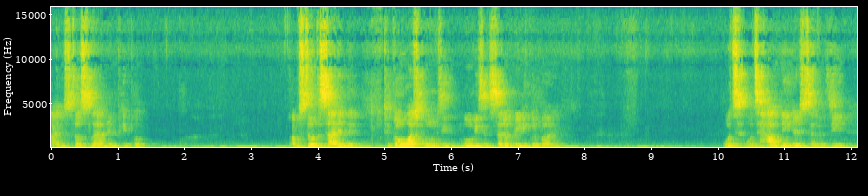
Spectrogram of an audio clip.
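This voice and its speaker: A man delivers an earnest sermon, often calling out to the congregation and slowing down to stress key words. His voice is dark and mellow. It echoes heavily through a large hall, picked up from a distance with a faint hiss behind it. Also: mid-range voice. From Canada. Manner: earnest, addresses the congregation often, slows for emphasis. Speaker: Sikh preacher giving katha.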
